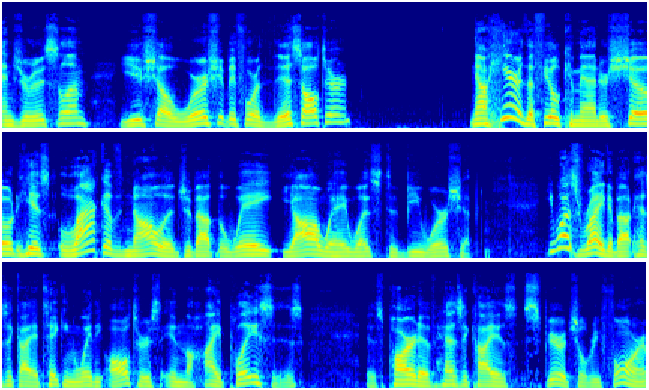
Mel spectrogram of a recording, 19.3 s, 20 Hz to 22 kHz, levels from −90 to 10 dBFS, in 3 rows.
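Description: At 3.39 s, just after "shall worship before this", there is short concealed packet loss. About 40 ms of audio never arrived in time, and the receiver extended the preceding sound to cover the hole. It is heard as a brief smear before the signal rejoins.

The tail of that gap, 3.43 to 3.45 s, is a lost packet rebuilt from error correction. The decoder played a low-bitrate backup copy carried in the following packet, so that stretch is rougher and noisier instead of extrapolated. The same fault recurs for 20 ms at 15.37 to 15.39 s and for 120 ms at 17.31 to 17.53 s after "as part of", which fits six separate lost packets and gives several short coarse, grainy patches. It recurs once more for 20 ms at 18.43 to 18.45 s.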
